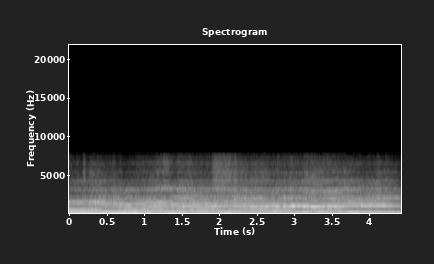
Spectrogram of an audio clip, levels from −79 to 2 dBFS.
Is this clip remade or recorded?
remade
